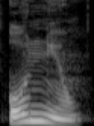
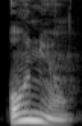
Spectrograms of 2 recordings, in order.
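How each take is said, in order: The two takes are said the same way.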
